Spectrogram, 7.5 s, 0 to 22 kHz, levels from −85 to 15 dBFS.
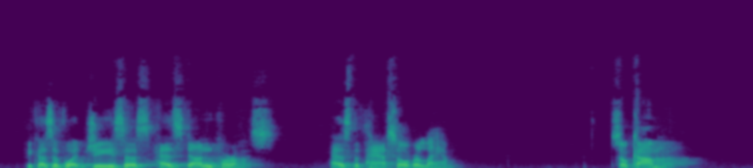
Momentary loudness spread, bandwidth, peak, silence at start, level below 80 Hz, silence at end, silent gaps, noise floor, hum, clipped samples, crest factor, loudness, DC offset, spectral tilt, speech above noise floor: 13 LU; 9.6 kHz; -4 dBFS; 0.25 s; -46 dBFS; 0.65 s; none; -74 dBFS; none; under 0.1%; 16 dB; -18 LUFS; under 0.1%; -5 dB/octave; 57 dB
